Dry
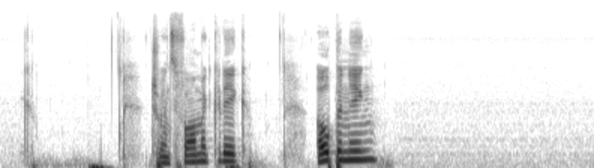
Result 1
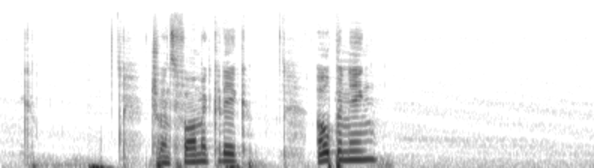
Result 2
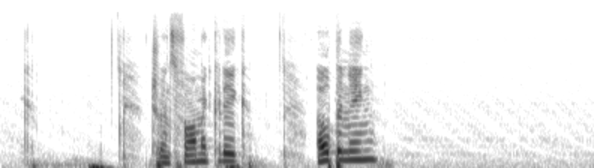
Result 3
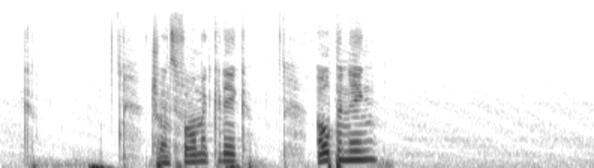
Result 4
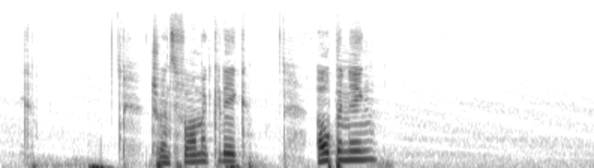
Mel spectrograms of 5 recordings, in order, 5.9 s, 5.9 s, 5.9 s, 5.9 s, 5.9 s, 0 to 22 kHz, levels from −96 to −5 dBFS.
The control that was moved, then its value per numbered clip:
Shepard-style flanger, rate: 0.3 Hz, 1.7 Hz, 0.94 Hz, 0.45 Hz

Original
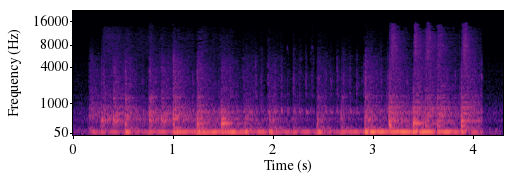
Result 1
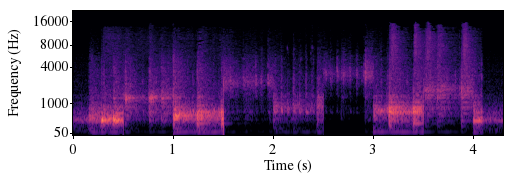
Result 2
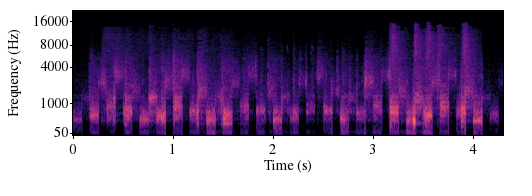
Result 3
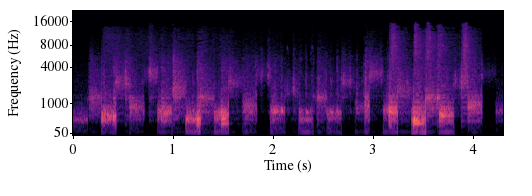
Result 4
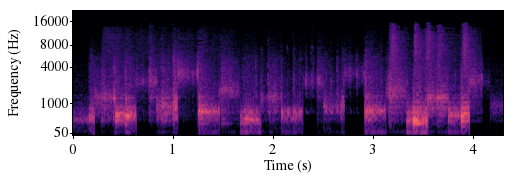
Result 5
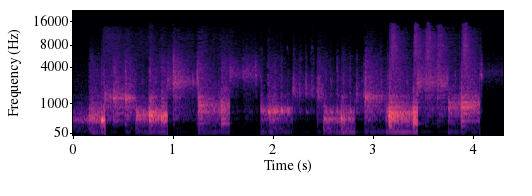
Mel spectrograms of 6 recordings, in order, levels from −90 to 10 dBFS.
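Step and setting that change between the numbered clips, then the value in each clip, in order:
step-sequenced high-pass, rate: 2 Hz, 12 Hz, 7.1 Hz, 4.8 Hz, 3.2 Hz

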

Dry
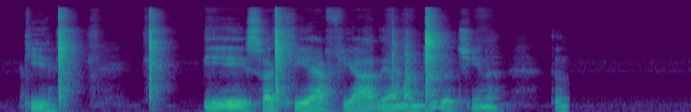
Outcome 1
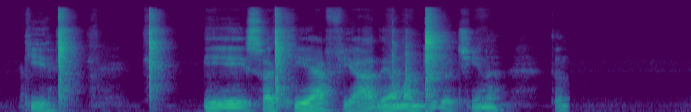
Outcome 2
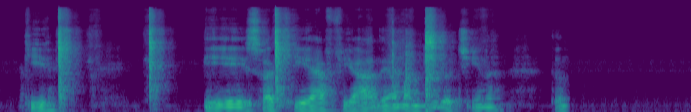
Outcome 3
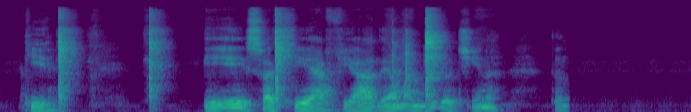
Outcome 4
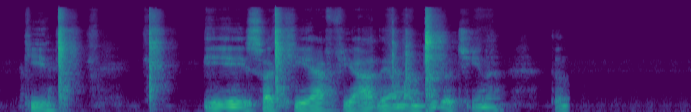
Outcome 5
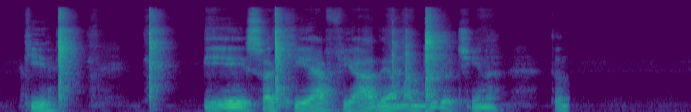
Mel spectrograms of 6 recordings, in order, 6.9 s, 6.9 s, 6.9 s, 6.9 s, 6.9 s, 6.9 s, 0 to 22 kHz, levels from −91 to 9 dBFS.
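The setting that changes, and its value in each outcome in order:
harmonic tremolo, rate: 1 Hz, 9.6 Hz, 3.3 Hz, 6 Hz, 2.1 Hz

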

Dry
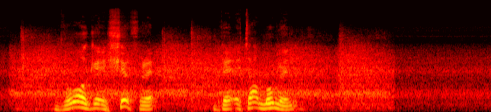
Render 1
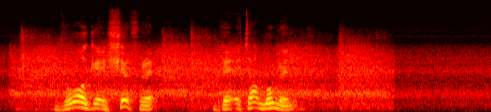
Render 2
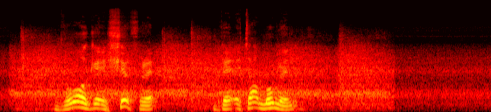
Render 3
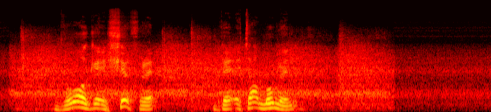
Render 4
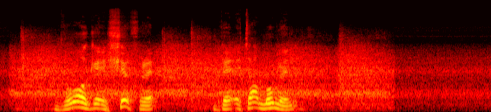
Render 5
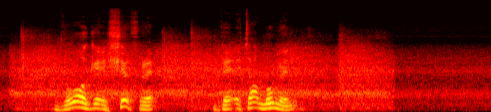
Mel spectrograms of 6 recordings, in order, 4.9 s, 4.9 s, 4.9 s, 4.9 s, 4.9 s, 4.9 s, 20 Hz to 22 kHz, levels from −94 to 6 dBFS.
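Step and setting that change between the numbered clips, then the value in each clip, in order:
peaking EQ, frequency: 3.3 kHz, 460 Hz, 8.9 kHz, 1.2 kHz, 130 Hz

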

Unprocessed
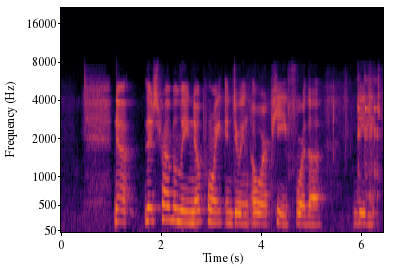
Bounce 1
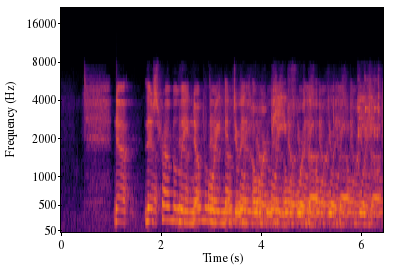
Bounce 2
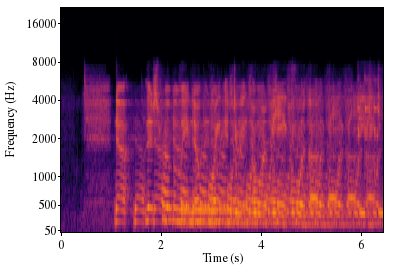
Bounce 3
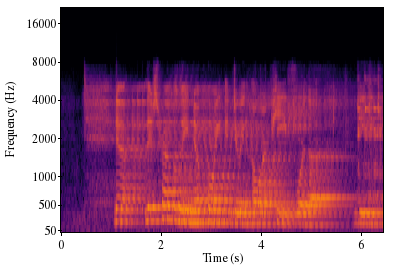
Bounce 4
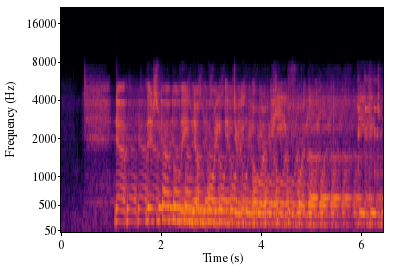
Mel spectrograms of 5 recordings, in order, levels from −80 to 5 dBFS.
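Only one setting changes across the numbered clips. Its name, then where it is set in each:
delay with an opening low-pass, time: 626 ms, 379 ms, 103 ms, 223 ms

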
